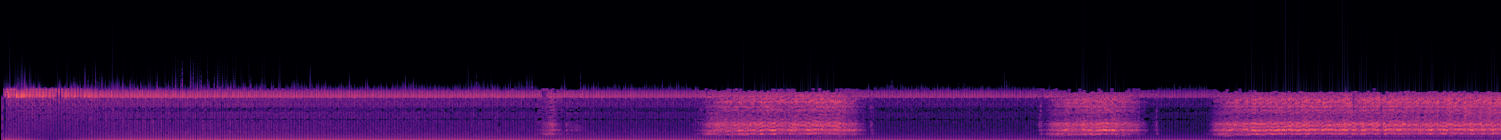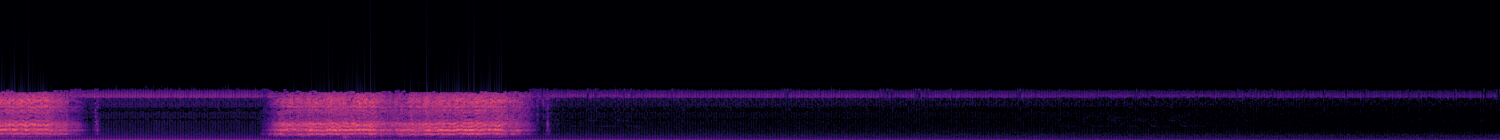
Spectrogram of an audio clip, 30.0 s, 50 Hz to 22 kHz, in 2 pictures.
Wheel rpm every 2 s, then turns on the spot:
0, 0, 0, 70, 30, 40, 130, 130, 10, 130, 10, 0, 0, 0, 0.
none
